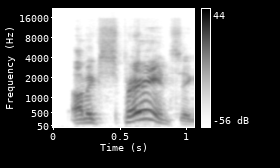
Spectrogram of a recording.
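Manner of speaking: ordinary talk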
